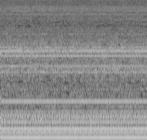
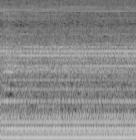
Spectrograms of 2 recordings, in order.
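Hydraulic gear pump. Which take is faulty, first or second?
first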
